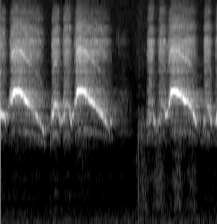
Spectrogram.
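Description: A person whistles an imitation of a bird's chirp, imagined as the call of a bird family in a backyard birdhouse. High, bright whistled notes with downward-sliding sweeps come in two short phrases separated by a brief pause.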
